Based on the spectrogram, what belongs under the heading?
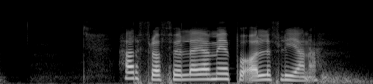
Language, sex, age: Norwegian, female, 28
